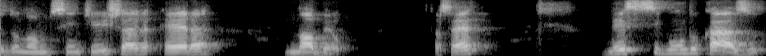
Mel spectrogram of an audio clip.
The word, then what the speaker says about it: Nobel: né o nome de um cientista e a pronúncia do nome cientista era nobel tá certo nesse segundo caso seria libero libero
